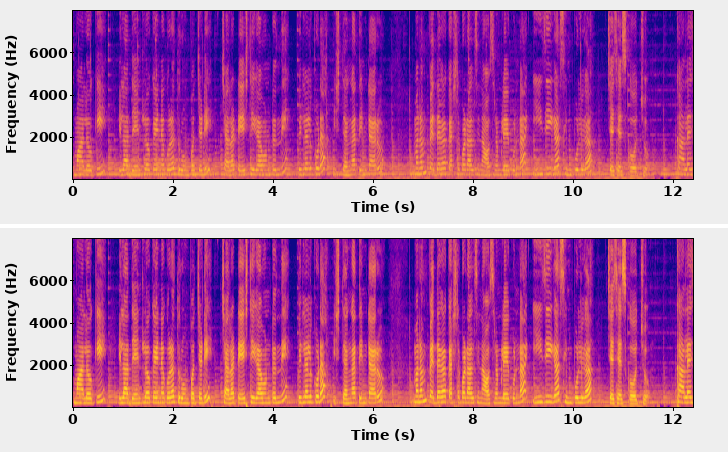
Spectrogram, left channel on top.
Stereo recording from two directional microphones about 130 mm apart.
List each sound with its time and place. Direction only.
0.0 s speech: 50° right (ahead or behind)
12.0 s speech: 65° right (ahead or behind)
